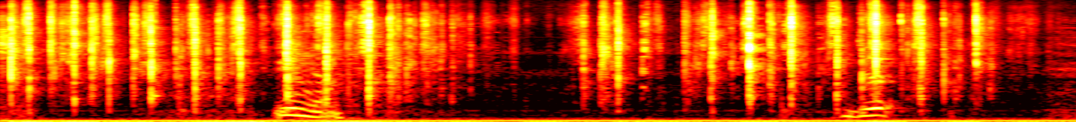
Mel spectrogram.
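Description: Tarot cards are shuffled in soft riffling bursts and then drawn, quiet and close, while a voice counts aloud between them.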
